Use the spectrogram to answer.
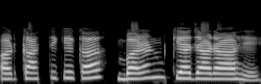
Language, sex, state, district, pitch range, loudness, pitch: Hindi, female, Bihar, Jahanabad, 255-295 Hz, -14 LUFS, 270 Hz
